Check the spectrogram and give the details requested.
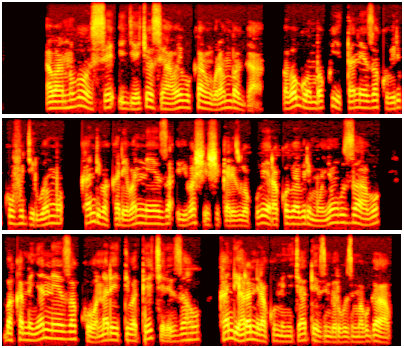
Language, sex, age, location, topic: Kinyarwanda, male, 18-24, Kigali, health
